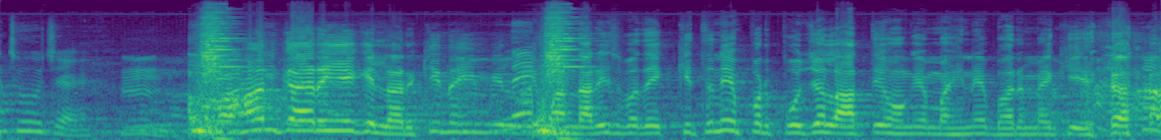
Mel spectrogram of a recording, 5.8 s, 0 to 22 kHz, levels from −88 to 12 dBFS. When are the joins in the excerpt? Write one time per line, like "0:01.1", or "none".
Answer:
0:01.0
0:02.7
